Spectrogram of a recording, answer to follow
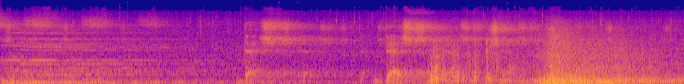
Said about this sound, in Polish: Grzmot, który swoją potęgę przedstawia w odmienny sposób. Do zaistnienia potrzebuje najmniejszego ułamka sekundy.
